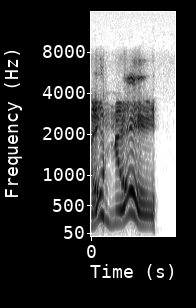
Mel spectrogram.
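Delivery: high, drawn-out zombie groan. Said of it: "the voice in my head for the zombies".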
